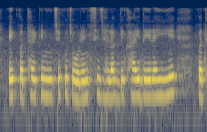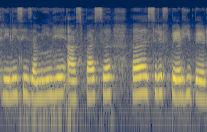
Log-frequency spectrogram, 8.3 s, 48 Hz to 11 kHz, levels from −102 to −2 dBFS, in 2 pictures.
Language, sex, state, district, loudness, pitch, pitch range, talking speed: Hindi, female, Chhattisgarh, Sukma, -18 LUFS, 215 Hz, 210-230 Hz, 165 wpm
